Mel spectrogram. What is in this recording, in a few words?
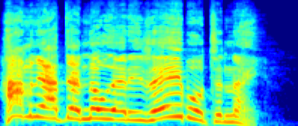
PREACHIN, Gospel PREACHER; Spectrasonics; Vocal Planet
